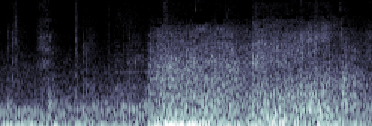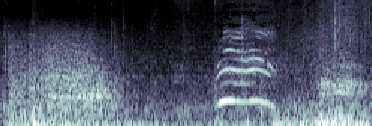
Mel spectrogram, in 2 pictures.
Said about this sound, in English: An explosion in the barracks. Probably nothing, but I'll go check on it.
